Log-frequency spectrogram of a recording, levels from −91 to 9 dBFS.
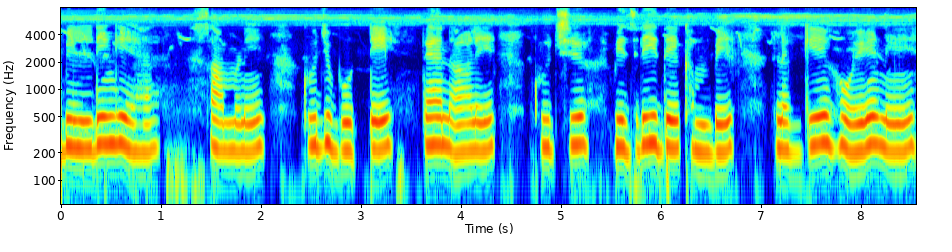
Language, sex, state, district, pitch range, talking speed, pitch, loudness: Punjabi, female, Punjab, Pathankot, 215-245 Hz, 100 wpm, 230 Hz, -15 LUFS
